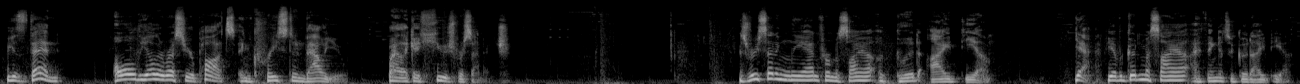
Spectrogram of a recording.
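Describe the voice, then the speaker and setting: A man live-streaming a game, reading chat questions aloud and answering them in an animated way. His voice is slightly raspy. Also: a little high, moderate pace, pauses often, faint music behind.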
